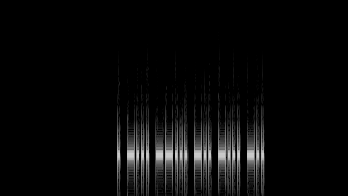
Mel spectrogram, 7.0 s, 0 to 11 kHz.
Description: Morse code, heard as a keyed tone, about 25 wpm, 700 Hz. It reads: EB7DBD
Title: DXCC-100 Call Signs - 6 Characters - Repeated 3x - 25wpm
